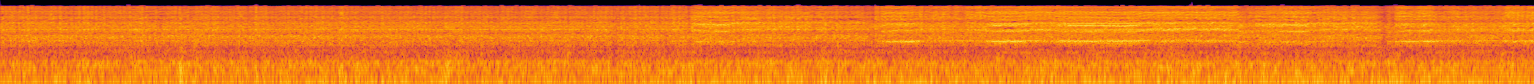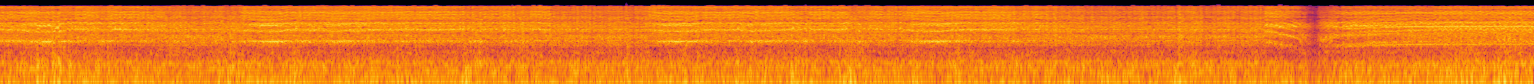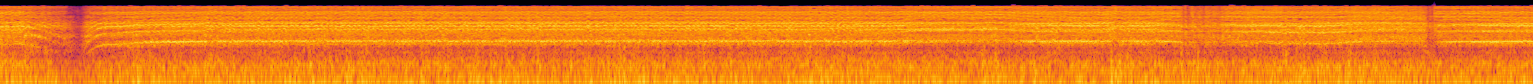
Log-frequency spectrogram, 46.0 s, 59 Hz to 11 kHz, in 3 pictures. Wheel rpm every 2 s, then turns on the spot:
230, 230, 230, 230, 230, 220, 220, 230, 230, 230, 230, 230, 230, 230, 150, 160, 180, 210, 210, 210, 220, 210, 220.
none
